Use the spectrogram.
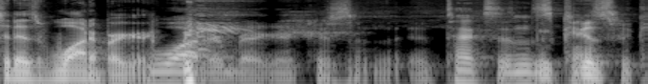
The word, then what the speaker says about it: Whataburger: So Doughboy said Whataburger. Go ahead, Mateo. What a burger. What a burger! what But a everyone in burger. Texas does pronounce it as Whataburger. Waterburger, because Texans can't Because- speak English.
